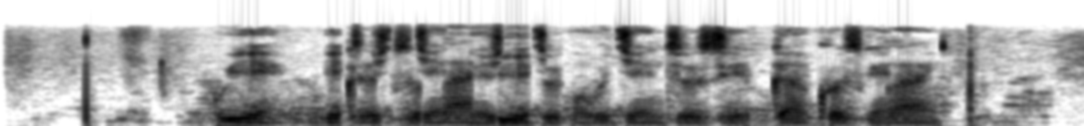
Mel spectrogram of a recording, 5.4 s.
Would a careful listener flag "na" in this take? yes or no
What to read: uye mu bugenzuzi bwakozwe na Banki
yes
